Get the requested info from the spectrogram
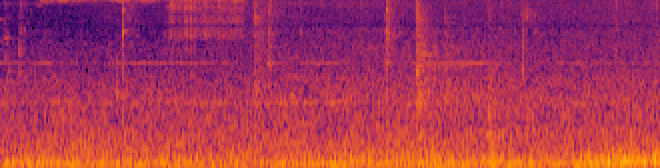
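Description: Steady low rumble of city traffic, with a few faint ticks.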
